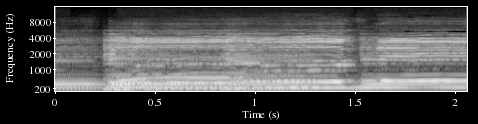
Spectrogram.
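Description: Music: a hymn sung with instrumental accompaniment, long held notes with a slight waver, the melody moving to a new note just after the start and again about a second and a half in.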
